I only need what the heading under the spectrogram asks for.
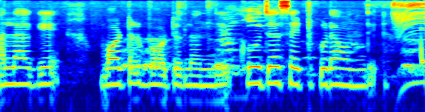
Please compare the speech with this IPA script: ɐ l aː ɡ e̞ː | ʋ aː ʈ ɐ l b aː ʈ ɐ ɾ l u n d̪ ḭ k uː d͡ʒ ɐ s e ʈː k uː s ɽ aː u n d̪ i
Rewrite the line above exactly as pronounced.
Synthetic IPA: ɐ l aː ɡ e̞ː | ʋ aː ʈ ɐ ɾ b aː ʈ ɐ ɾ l u n d̪ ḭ k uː d͡ʒ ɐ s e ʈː k uː ɽ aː u n d̪ i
